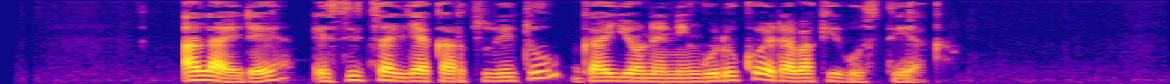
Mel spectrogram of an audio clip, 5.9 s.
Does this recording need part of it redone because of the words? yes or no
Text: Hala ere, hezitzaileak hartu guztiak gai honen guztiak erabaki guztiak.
yes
